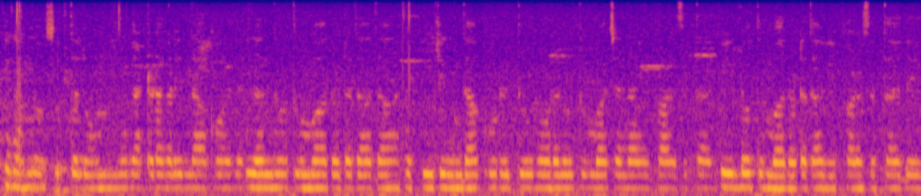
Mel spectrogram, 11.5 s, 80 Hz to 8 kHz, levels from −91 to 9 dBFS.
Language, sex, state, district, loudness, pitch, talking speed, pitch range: Kannada, female, Karnataka, Bijapur, -16 LUFS, 200 Hz, 75 wpm, 200-205 Hz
